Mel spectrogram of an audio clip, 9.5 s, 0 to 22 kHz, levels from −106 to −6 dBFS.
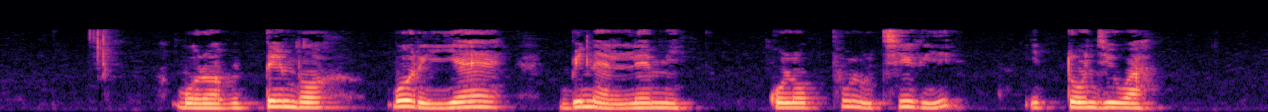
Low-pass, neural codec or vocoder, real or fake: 7.2 kHz; none; real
